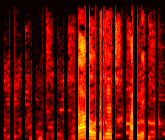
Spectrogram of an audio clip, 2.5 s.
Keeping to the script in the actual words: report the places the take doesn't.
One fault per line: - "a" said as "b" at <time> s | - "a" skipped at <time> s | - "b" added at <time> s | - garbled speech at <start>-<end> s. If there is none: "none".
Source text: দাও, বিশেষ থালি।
none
